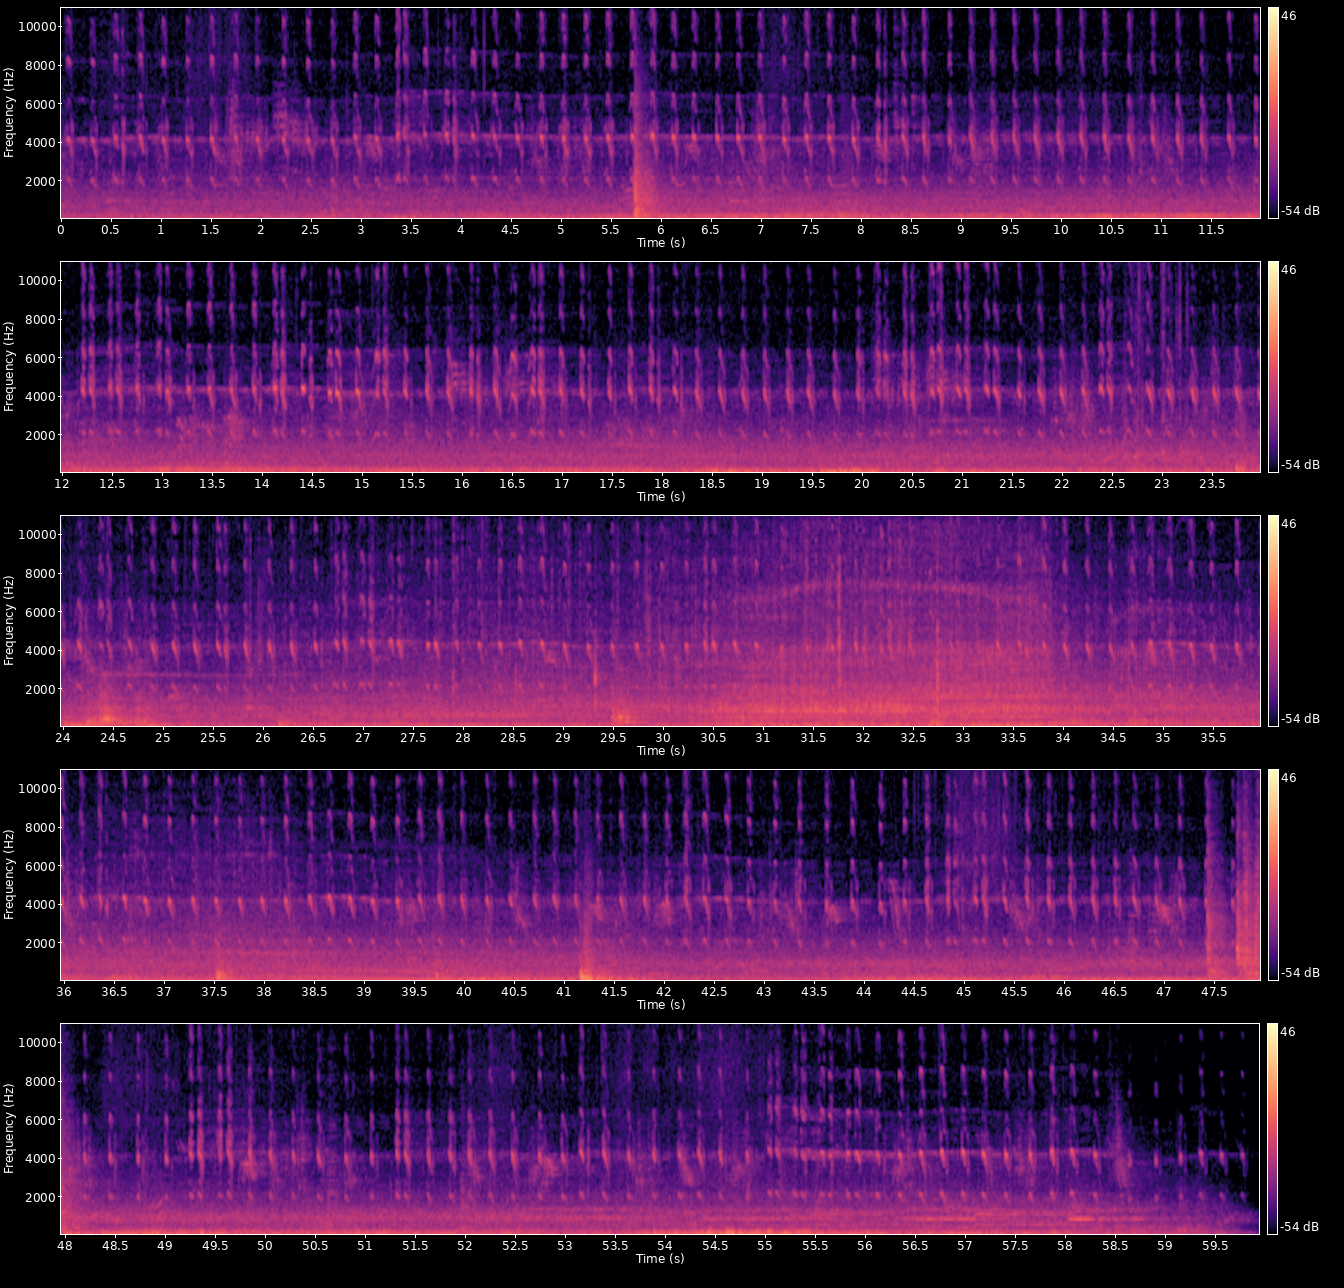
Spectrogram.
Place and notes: Poznan, Jana III Sobieskiego housing estate - hyped birds
a bunch of excited birds swarming on the top of a residential building.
